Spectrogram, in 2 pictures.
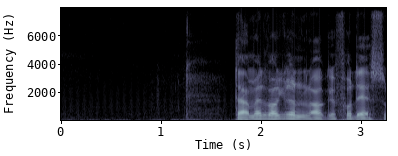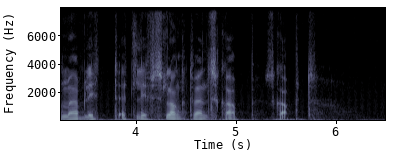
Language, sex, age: Norwegian, male, 35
